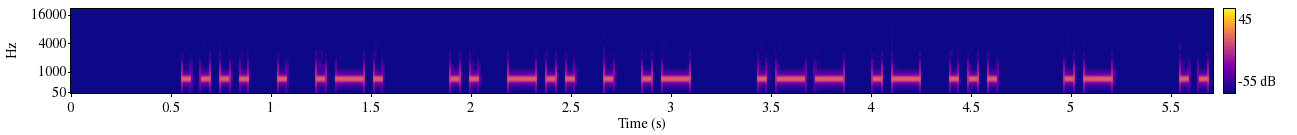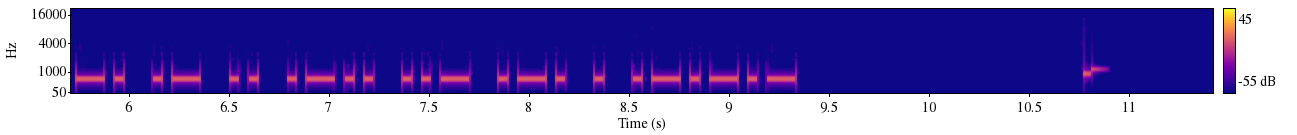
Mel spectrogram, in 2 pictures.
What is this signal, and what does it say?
Morse code, heard as a keyed tone, about 25 wpm, 700 Hz. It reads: HER IDEA WAS A FAILURE.
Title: Sentences from Top 900 Words 25wpm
